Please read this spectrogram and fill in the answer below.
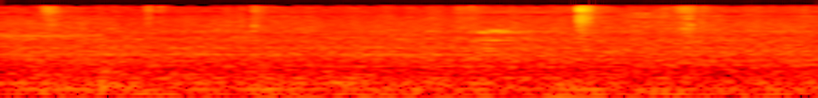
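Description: Low, uneven rumble of wind buffeting a phone microphone during outdoor handheld filming, with a few faint clicks.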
